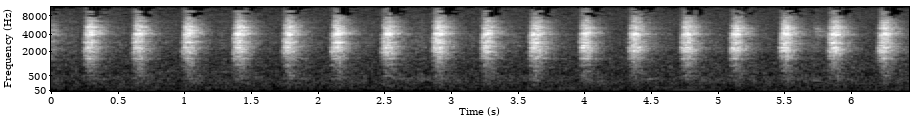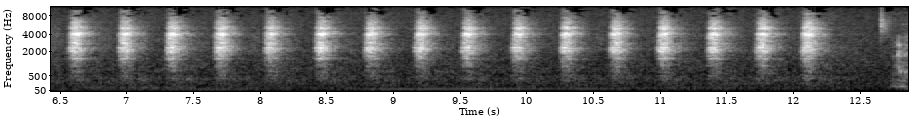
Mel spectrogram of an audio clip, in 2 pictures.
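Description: A man's rapid, forceful rhythmic breathing, about three even breaths a second, in the manner of the yogic breath of fire.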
